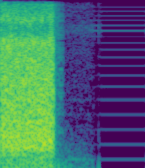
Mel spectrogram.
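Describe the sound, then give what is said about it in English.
Static squelch tail from a handheld radio transceiver: a loud, even hiss lasting about half a second that cuts off sharply, then a faint low rumble that dies into silence. “I guess I had a little squelch tail on that.”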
